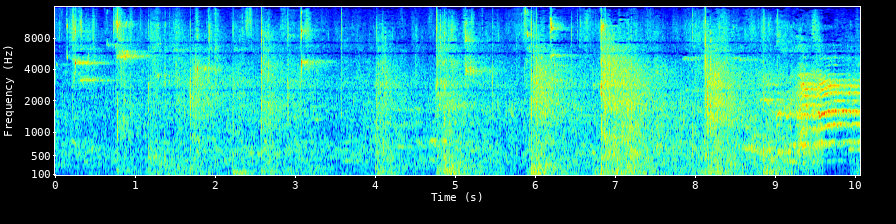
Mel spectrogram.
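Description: Futsal ball being kicked and bouncing on a wooden hall floor, sharp thuds echoing in a large sports hall, with players' shouts and a loud shout near the end.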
